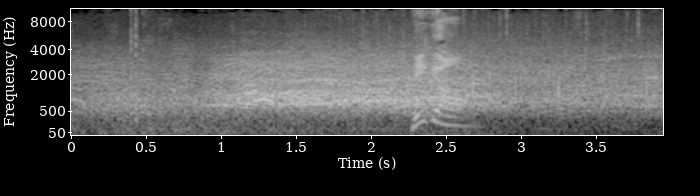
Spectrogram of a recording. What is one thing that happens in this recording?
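A crowd cheers loudly in a stadium.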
